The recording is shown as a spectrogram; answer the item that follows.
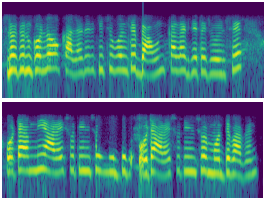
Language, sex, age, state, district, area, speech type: Bengali, female, 18-30, West Bengal, Cooch Behar, urban, conversation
